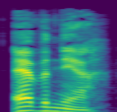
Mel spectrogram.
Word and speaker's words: Evnia: det är lite svårt att uttala det, Evnia kallar de det för, som då är fyra stycken gaming-skärmar som de har släppt.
